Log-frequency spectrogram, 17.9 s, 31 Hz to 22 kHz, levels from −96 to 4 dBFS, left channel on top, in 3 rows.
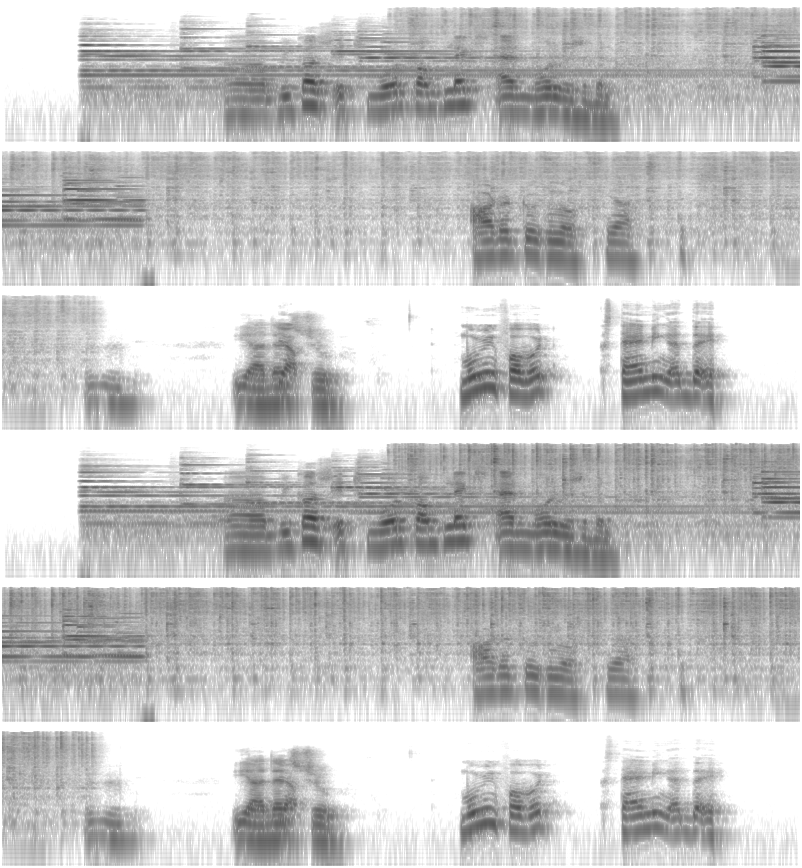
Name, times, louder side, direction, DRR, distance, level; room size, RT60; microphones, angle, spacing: sound 1, 0.6-7.1, left 1 dB, 30° right, 1.5 m, -36 dB
voice 1, 1.7-4.6 12.6-12.9 13.7-14.4, right 2 dB, 45° right, 1.2 m, -35 dB
sound 2, 2.9-12.7, right 9 dB, 65° right, 1.2 m, -39 dB
voice 2, 9.5-10.8 11.2-11.4 14.0-14.2 15.4-16.1 16.6-17.3, left 4 dB, 85° left, 0.7 m, -37 dB
11.0 x 4.6 x 3.1 m
head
